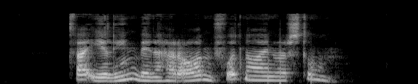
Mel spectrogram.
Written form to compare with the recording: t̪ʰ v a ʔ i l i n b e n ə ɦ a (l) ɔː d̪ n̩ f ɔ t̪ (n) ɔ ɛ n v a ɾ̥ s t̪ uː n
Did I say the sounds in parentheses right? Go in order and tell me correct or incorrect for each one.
incorrect: ɾ, correct

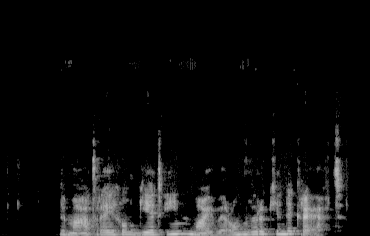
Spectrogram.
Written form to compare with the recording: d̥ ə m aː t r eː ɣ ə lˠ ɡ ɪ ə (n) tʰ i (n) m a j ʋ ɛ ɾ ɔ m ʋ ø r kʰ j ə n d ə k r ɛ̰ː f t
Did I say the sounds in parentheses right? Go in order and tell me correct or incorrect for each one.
incorrect: none, correct

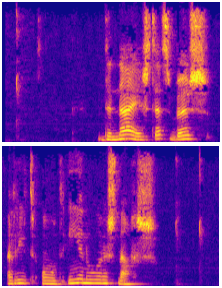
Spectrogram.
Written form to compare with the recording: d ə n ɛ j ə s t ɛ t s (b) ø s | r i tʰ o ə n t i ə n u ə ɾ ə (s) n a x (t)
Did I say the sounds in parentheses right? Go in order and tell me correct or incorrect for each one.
correct, correct, incorrect: s

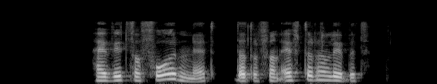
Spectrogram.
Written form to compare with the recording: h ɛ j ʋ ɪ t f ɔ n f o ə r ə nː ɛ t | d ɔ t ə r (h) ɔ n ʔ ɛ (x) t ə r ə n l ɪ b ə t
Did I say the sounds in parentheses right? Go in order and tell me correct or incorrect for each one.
incorrect: f, incorrect: f

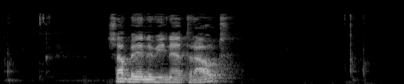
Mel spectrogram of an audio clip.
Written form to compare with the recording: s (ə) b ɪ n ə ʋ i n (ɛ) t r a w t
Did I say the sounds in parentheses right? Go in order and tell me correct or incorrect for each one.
incorrect: a, correct

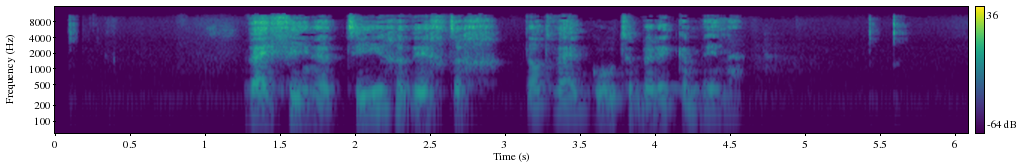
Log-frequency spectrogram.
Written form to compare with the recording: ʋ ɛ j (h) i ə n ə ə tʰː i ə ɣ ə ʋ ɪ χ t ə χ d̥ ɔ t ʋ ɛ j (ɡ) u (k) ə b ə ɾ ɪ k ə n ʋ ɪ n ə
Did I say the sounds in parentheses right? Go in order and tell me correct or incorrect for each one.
incorrect: f, correct, incorrect: t

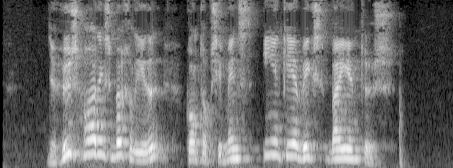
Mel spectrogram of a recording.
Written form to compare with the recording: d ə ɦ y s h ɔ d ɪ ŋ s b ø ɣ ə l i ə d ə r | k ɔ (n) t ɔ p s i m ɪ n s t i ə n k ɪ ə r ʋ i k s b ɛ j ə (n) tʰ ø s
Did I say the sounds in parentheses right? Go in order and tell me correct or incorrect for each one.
incorrect: m, correct

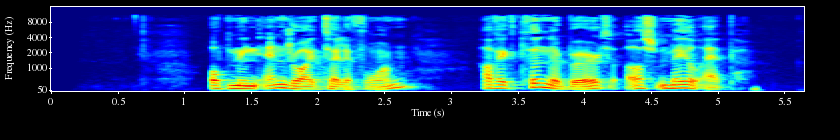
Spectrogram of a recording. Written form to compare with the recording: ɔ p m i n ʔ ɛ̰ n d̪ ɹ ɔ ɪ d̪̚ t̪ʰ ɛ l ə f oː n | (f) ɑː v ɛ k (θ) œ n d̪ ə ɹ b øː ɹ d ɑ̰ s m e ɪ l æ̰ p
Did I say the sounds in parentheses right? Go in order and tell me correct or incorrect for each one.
incorrect: h, correct

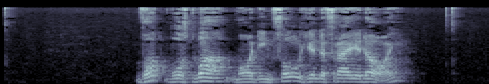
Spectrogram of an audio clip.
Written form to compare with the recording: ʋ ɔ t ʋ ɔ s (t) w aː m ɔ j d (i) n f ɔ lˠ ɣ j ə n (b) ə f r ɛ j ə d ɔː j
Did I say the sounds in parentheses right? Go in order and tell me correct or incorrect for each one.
incorrect: d, correct, incorrect: d

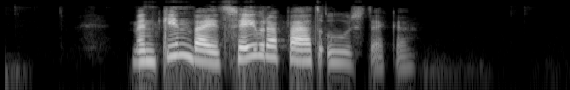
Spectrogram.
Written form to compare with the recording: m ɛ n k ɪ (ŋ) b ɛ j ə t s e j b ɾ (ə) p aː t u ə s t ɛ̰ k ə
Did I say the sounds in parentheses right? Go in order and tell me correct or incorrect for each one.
incorrect: n, incorrect: a

